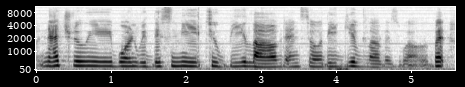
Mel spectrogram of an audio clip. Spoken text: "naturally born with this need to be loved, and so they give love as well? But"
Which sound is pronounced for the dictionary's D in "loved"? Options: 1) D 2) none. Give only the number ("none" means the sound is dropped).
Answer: 1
